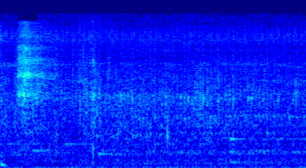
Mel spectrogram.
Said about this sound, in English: Yes. I did, in fact, notice a car in front of me on the road slowing to a stop.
